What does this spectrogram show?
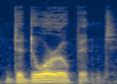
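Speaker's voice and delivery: plain reading voice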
